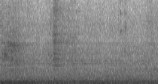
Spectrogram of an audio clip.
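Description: Steady low rumbling room noise of a large hall with a sound system, with no words. A couple of faint, very short sounds come and go partway through.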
